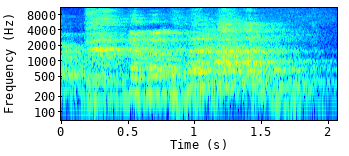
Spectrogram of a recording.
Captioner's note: audience laughter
